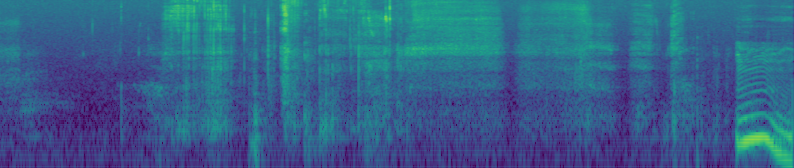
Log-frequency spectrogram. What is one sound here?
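Food crunches and squelches as a young woman chews close to a microphone.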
